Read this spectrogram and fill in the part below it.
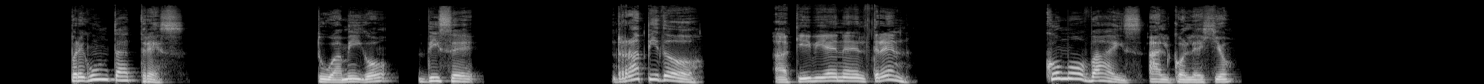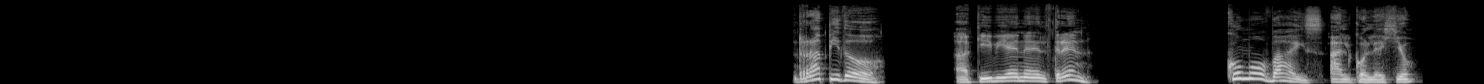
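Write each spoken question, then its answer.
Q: ¿Cómo vais al colegio?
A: En tren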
